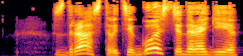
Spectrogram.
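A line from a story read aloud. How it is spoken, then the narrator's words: Loud speech. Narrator (Russian): сказал громко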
